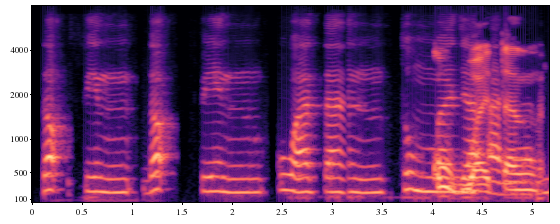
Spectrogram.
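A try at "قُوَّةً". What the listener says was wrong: kuwatan Bukan kokonya yang fokus ke huruf waw yang ada tasdidnya. Kuwatan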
